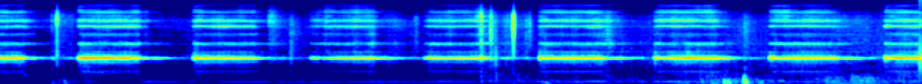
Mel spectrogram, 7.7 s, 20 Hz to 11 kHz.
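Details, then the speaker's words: Newly installed ECCO 530 backup alarm on a Silverado pickup, switched by toggle: loud, clear single-pitch beeps about one per second, evenly spaced; working normally like a commercial backup alarm. "from what you just heard um the uh recording doesn't do it justice I mean it sounds like a commercial um backup alarm like you'd hear on a"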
